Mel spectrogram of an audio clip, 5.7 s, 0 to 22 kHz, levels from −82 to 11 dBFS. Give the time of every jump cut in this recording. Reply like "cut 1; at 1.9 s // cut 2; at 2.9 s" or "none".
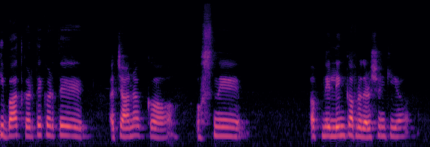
none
